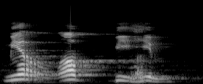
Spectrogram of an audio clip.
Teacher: hanya dilebur saja Nun sukunnya ke Mir mirbihim jangan pakai gunah karena kalau pakai gunah jadi lucu ya mirbihim ya di sini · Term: bila gunah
